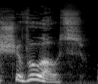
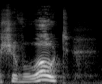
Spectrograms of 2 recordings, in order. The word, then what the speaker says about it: Shavuot: It's the holiday known as Shavuos, or Shavuot, in the Sephardic pronunciation.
